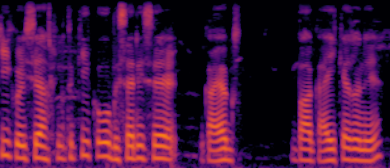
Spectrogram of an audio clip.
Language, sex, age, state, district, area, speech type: Assamese, male, 18-30, Assam, Barpeta, rural, spontaneous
